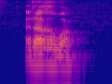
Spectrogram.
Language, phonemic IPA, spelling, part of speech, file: Moroccan Arabic, /raɣ.wa/, رغوة, noun, LL-Q56426 (ary)-رغوة.wav
- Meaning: foam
